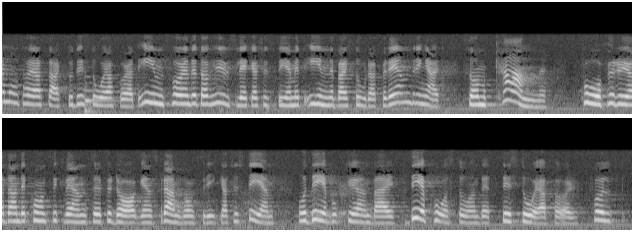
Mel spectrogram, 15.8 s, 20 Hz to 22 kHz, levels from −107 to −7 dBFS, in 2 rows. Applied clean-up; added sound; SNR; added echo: none; Bowed string instrument; 13 dB; none.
